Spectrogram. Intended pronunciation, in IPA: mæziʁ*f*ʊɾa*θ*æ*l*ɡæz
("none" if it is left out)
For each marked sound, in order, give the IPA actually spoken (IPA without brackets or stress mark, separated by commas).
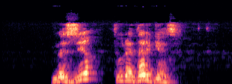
θ, ð, ɾ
